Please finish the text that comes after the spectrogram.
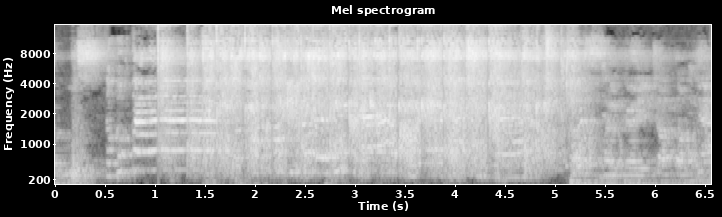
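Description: A group claps at a presentation session, a burst of scattered hand claps rising quickly and fading after a few seconds, with voices mixed in.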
